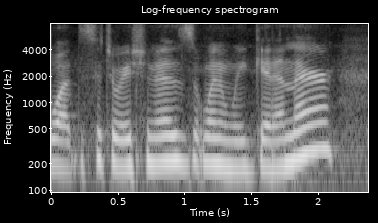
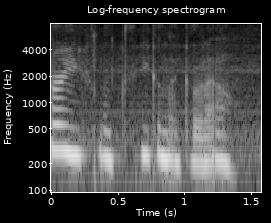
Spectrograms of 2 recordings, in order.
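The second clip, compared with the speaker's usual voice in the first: whispered line in character voice; 2 semitones higher than usual. Leaning in very close to distract a character, whispering in character. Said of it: "just whisper".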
